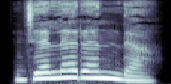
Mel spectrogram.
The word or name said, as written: ಜಲರಂದ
